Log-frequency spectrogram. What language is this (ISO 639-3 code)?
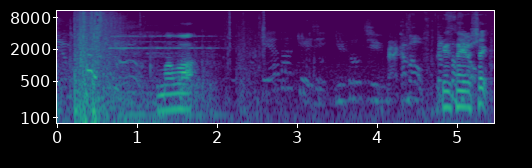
jpn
